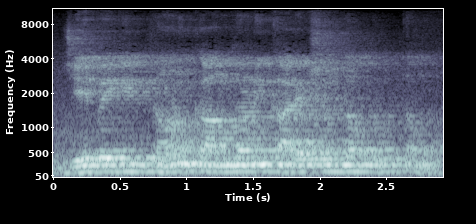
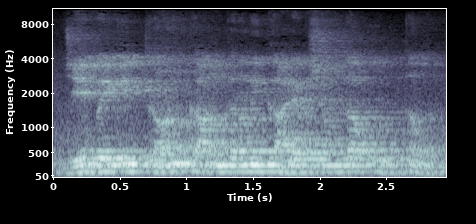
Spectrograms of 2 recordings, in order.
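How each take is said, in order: Both takes have the same delivery.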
